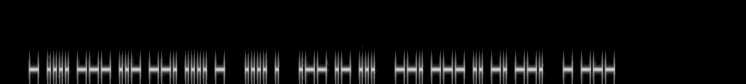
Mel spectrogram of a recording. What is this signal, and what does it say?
Morse code, heard as a keyed tone, about 40 wpm, 700 Hz. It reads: THOUGHT HE WAS GOING TO
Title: Sets of 5 Words Encore2 40wpm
